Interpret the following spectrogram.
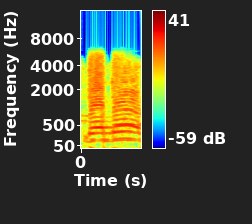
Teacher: Adapun D, huruf D, D kita D itu ujung lidahnya ujung sekali nempelnya di gusi. Kita ini mengucapkan huruf D nempelnya bukan di pangkal tapi di mana? Di gusi.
